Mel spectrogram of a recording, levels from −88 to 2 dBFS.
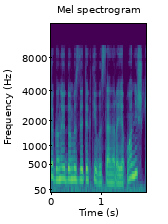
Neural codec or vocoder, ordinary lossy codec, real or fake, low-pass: autoencoder, 22.05 kHz, a latent of 192 numbers a frame, VITS, trained on many speakers; Opus, 32 kbps; fake; 9.9 kHz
